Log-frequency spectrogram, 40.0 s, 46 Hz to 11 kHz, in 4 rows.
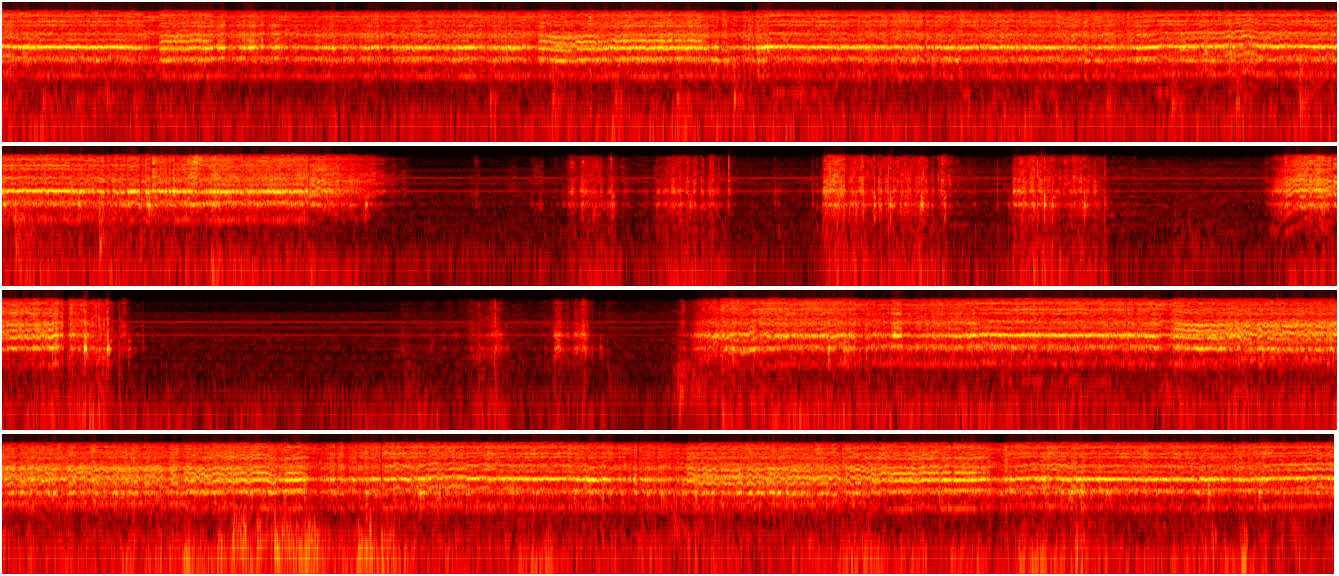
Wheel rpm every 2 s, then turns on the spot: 160, 160, 160, 160, 160, 160, 60, 10, 20, 20, 60, 0, 30, 160, 160, 160, 160, 160, 160, 160.
14-18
